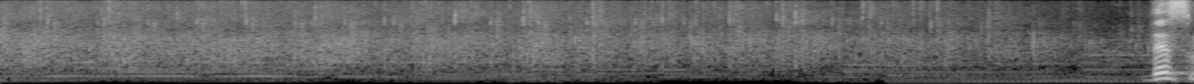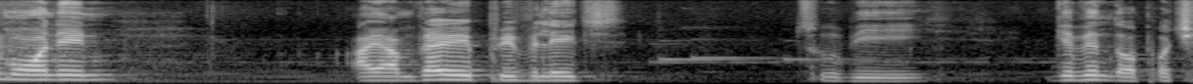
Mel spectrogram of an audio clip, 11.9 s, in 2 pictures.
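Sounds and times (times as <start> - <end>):
audience clapping: 0.0 - 6.3
speech: 5.8 - 6.6, 7.8 - 9.1, 10.0 - 11.9.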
